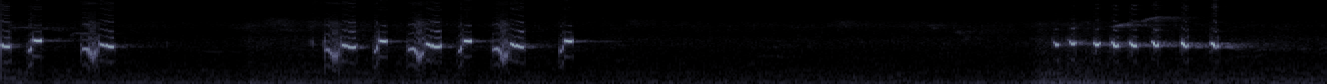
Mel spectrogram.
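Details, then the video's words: Lure and tutoring recording of a yellow-vented bulbul in energetic 'uplik-uplik' song: clipped, bubbly phrases of a few quick notes, a gap, then a fast even trill of about eight liquid notes falling slightly in pitch. "Kicauan Suara Burung Trucukan Gacor Uplik Uplik,Pancingan Trucukan Gacor,Masteran Trucukan"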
